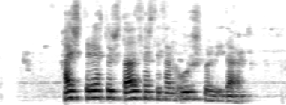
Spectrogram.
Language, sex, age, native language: Icelandic, male, 50-59, Icelandic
